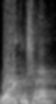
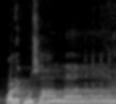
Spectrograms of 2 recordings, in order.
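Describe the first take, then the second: First: It is said in a firm, curt way. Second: It is said in a sweet, soft way.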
